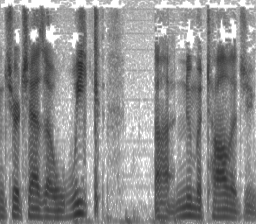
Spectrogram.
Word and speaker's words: pneumatology: For you, uh, I have the word pneumatology, uh, spelled pneumatology, but it's pronounced pneumatology, which is the study of the Holy Spirit.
